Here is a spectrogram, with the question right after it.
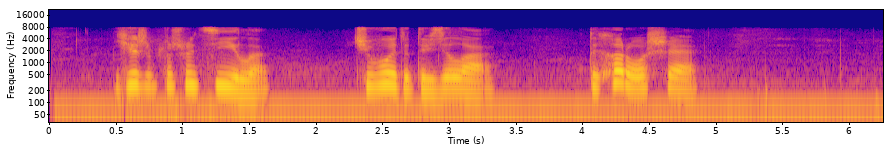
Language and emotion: Russian, positive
